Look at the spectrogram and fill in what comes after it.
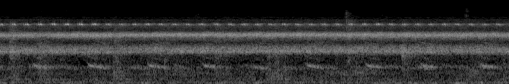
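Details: Crickets calling at night: a dense, continuous high-pitched trill in steady bands, with a softer falling note repeating about every half second beneath it.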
